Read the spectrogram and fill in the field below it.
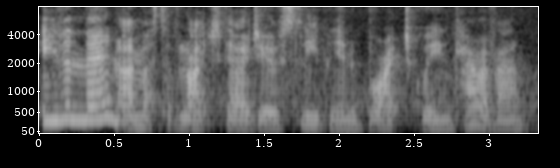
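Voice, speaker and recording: A woman teacher reading a children's storybook aloud with expressive narration. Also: on the low side, fast talker, a little hiss or hum.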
